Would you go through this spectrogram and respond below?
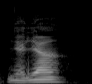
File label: "zafañ", Apatani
